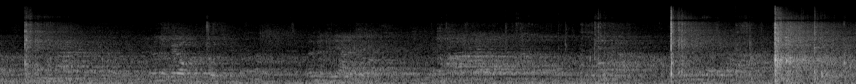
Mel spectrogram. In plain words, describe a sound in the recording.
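Rackets hit a shuttlecock with sharp pops in a large echoing hall.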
